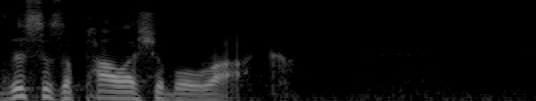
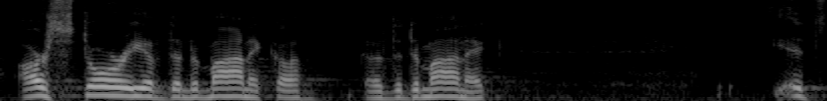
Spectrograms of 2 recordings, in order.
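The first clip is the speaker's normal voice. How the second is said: ordinary talk, nothing marked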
